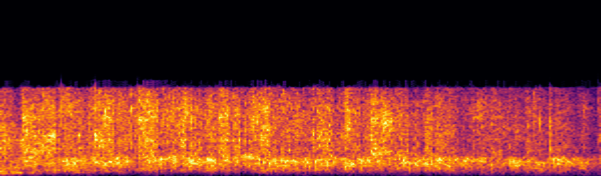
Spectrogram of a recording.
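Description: An audience at a poetry gathering in Roorkee gives loud applause in honour of Vinay Pratap, a dense, continuous wash of many hands clapping that holds steady for a few seconds.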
